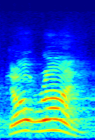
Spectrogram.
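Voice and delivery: high, loud command; urgent shout. Real, not acted. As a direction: yell it urgently. Urgent warning to friend.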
